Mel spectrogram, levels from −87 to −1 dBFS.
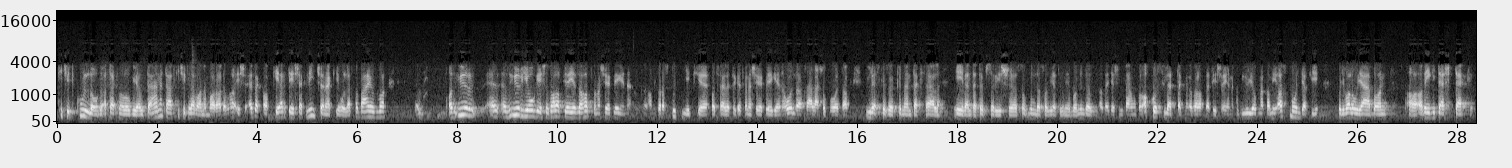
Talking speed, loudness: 150 wpm, -18 LUFS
